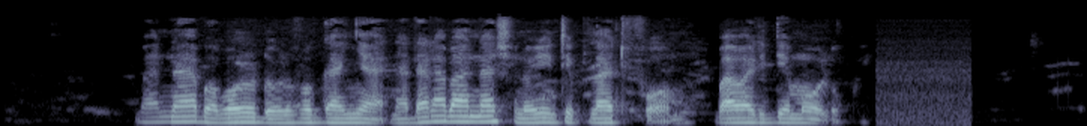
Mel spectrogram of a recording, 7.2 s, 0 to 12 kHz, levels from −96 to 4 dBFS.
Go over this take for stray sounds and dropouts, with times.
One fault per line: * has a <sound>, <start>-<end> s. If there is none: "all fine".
all fine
